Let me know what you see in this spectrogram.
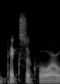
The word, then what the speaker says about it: Pixel Corps: Pixel Corps will, you know, which is spelled, by the way, CORPS. It's like Marine Corps or Peace Corps.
